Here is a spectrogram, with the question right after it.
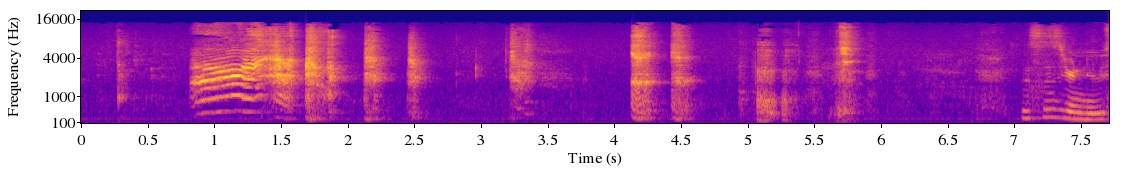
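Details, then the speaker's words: An infant who has had a cold makes short, deliberate cough-like bursts between high babbling vocalizations, sweating under the chin; a voluntary, playful fake cough. "it's really great you've had a cold and it's been making you cough and you must like how it feels to cough or how it sounds because then you fake coughing again right here"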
